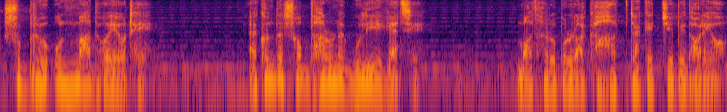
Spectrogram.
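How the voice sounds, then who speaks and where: A man's voice: sits low, lively intonation, unhurried, pauses often, soft background music. A man narrating an audio story in a solemn, literary and dramatic way.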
